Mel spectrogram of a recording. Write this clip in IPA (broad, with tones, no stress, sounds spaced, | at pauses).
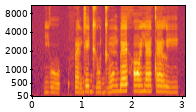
j u˨ | f ɛ̃˨ ɡ e˧ d͡ʒ u˨ d͡ʒ ũ˨˦ ɡ͡b ɛ˦ h ɔ̃˦ j ɛ̃˦ t ɛ̃˦ l i˧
